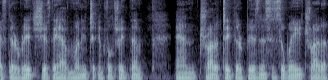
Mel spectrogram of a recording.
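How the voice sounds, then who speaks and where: A man with a very deep, low pitch talks at a moderate pace in monotone, flat intonation, on a very clean recording with a silent background. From Stockton, California, Mexican American. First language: Spanish. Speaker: social media commentator. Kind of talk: monologue mixing reading aloud and commentary. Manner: halting, repeats words.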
